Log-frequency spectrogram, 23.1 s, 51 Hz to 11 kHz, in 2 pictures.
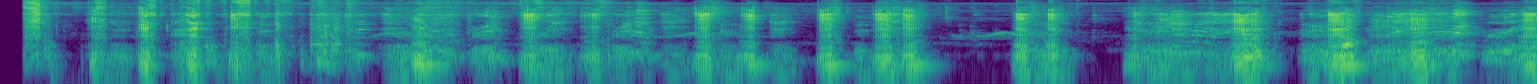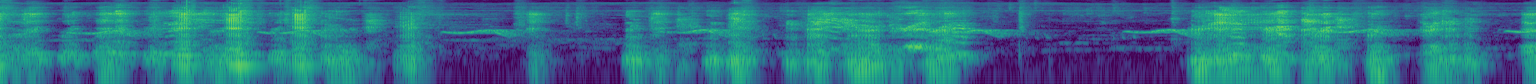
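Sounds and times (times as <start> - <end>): pigs calling: 0.2 - 23.0.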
